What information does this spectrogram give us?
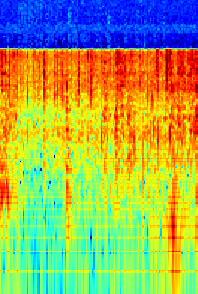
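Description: An egg frying in a pan, a quiet, steady sizzle with fine crackles and pops running continuously throughout.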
